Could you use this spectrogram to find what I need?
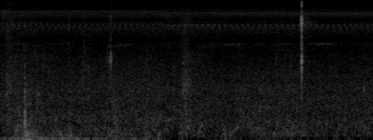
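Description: A paddle dips and splashes softly in calm water.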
